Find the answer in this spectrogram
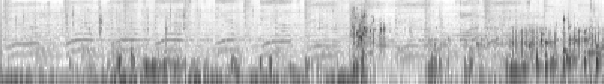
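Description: Background music: a short note that slides up and holds, repeating about twice a second, over a low beat.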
